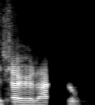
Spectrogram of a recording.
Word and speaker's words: pterodactyl: E for pterodactyl. – Is it? – Yes. – Is it actually? Okay. – Pterodactyl is spelt with a P at the beginning. It's a silent Why does it need to be there then?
